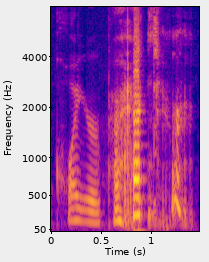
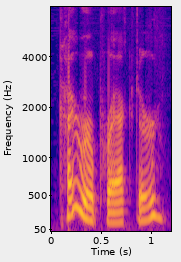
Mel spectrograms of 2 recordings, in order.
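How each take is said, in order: First: The first part sounds like 'choir'. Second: The first part sounds like 'kairo'. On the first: The speaker calls it wrong. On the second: The speaker calls it right.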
